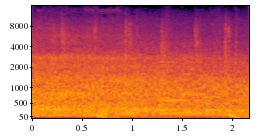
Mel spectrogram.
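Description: Road traffic noise: a vehicle passing on the street, a steady rush of engine and tyre noise. Background music plays faintly underneath.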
